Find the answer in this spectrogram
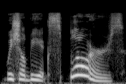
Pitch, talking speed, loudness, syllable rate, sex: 245 Hz, 190 wpm, -15 LUFS, 5.2 syllables/s, female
